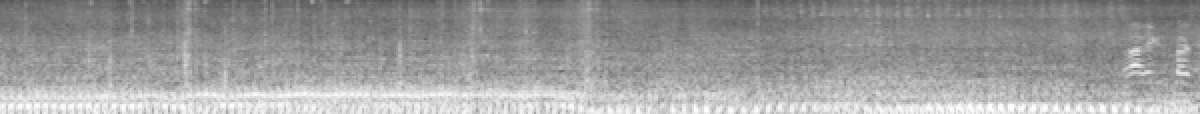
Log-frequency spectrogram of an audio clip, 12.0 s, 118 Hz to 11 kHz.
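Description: Chevy 350 V8 in a 1979 Jeep CJ-5 running at low speed under load on a rough trail, heard from inside the Jeep, with a few sharp knocks as it crawls over the ground. About halfway through the engine note turns deeper and heavier.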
